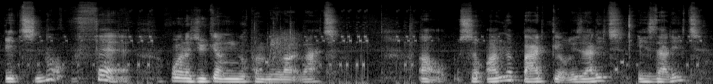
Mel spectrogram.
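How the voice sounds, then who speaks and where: A man's voice: medium pitch, lively intonation, unhurried, noisy background, lightly acted. A man putting on a sassy, coy young woman. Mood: whiny.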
